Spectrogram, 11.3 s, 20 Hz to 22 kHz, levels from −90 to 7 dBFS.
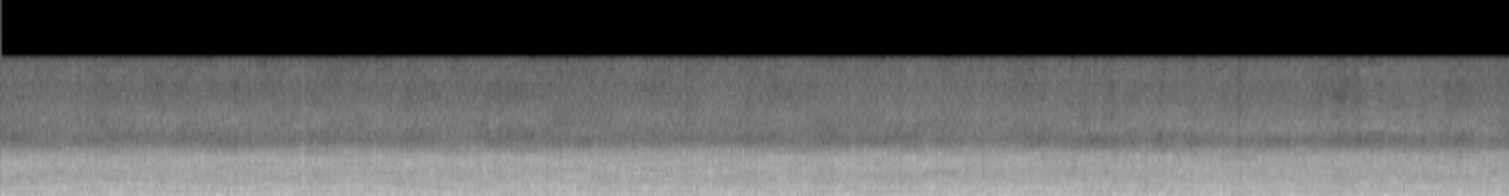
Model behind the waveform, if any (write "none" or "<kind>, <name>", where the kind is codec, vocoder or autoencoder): codec, SNAC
